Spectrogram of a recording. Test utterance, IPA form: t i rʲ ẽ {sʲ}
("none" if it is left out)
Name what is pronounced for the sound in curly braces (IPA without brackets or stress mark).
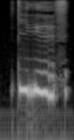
s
